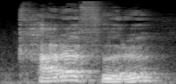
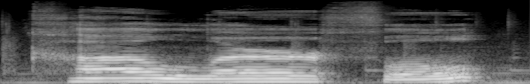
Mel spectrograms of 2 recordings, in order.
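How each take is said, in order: First: It has a strong Japanese katakana accent. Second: It has a light Japanese katakana accent.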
